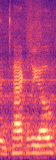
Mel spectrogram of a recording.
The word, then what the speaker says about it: intaglio: often pronounced in talio it's an italian word and the g remain silent i like to use the word entaglio to our associates in this country that way they know there's a g in the word intaglio is world-renowned in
